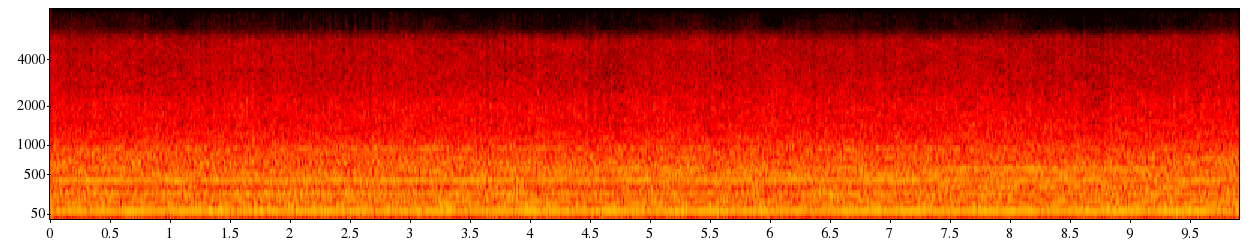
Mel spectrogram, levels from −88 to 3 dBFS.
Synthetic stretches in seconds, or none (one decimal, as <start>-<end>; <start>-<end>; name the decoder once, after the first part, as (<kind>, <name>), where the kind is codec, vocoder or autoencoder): 0.0-1.8 (codec, DAC); 3.1-9.9

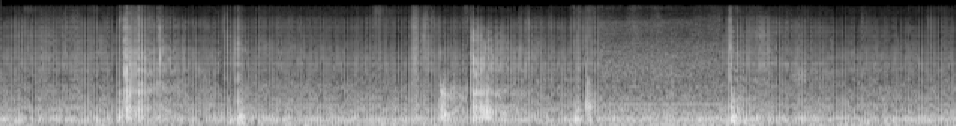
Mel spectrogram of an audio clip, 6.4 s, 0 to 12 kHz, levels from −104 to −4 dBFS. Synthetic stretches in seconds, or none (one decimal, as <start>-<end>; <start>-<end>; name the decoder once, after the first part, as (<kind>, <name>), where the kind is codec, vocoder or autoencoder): 0.0-4.0 (vocoder, BigVGAN v2); 4.8-6.4

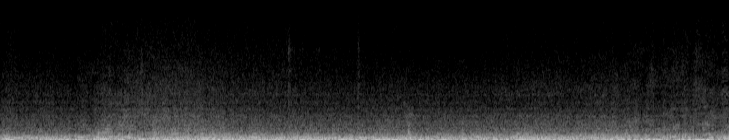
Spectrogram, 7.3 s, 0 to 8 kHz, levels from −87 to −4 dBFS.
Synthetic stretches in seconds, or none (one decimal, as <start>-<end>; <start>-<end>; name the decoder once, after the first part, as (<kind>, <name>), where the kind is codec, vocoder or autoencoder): 0.7-1.6 (codec, SNAC); 6.3-7.3

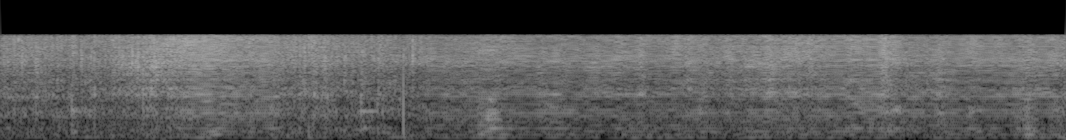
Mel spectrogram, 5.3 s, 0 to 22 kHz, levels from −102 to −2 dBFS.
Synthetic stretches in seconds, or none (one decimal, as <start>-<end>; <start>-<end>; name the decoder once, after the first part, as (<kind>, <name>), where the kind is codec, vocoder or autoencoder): 0.9-1.4 (vocoder, HiFi-GAN); 2.1-5.3

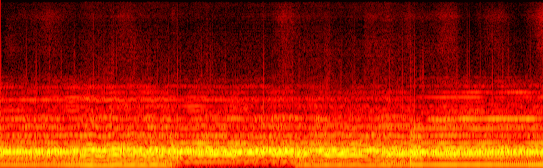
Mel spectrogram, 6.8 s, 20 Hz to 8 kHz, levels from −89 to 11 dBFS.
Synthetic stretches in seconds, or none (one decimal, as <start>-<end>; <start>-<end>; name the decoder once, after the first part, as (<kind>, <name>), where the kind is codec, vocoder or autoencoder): 1.0-2.1 (vocoder, Vocos); 2.9-4.9

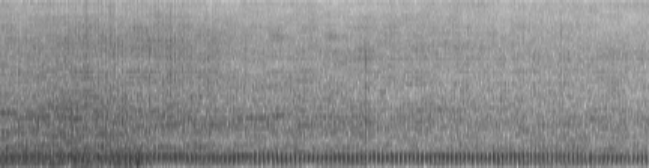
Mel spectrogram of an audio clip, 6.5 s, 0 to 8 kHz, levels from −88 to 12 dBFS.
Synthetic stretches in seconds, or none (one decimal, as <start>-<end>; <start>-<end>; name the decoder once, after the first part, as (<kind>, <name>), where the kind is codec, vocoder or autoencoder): 0.0-5.3 (codec, SNAC); 5.9-6.5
